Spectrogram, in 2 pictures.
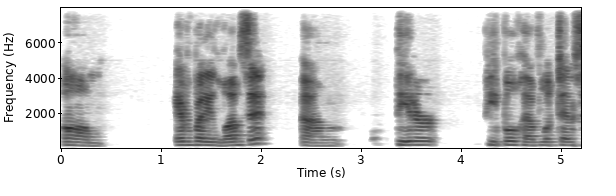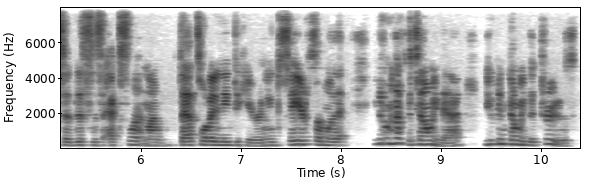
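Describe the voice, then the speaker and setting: A middle-aged or older woman speaks a little fast in a mid-range, fairly bright voice, and the audio is poor. She is a theater teacher and author appearing as an interview guest, casually sharing personal stories. Candid and emphatic, she repeats phrases for stress.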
